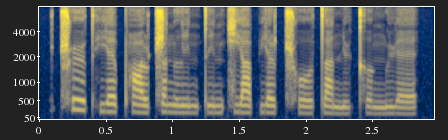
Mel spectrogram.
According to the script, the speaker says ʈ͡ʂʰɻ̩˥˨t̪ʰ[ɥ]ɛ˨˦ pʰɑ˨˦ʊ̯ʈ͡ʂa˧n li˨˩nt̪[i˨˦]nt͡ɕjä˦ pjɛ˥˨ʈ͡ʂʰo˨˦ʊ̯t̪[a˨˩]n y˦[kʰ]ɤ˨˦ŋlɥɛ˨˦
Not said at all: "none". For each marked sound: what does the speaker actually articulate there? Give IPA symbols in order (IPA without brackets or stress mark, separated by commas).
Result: j, i˨˦, a˨˩, kʰ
